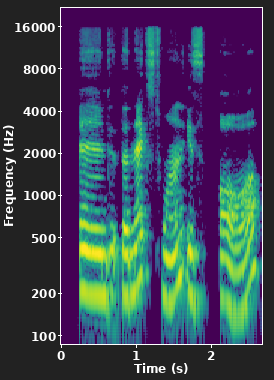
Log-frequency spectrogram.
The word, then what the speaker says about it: 어: And it's pronounced 어.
